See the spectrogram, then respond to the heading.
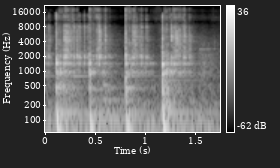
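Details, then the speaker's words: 2016 Kia Soul with P0420, P2187, P2192 and no power, on a lift, manifold catalytic converter tapped: each tap followed by loose metallic clinking inside the shell; broken converter internals clogging the exhaust, replacement needed. "That means the pieces of platinum inside the converter broke and are clogging up the exhaust. So the catalytic converter needs to be replaced."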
